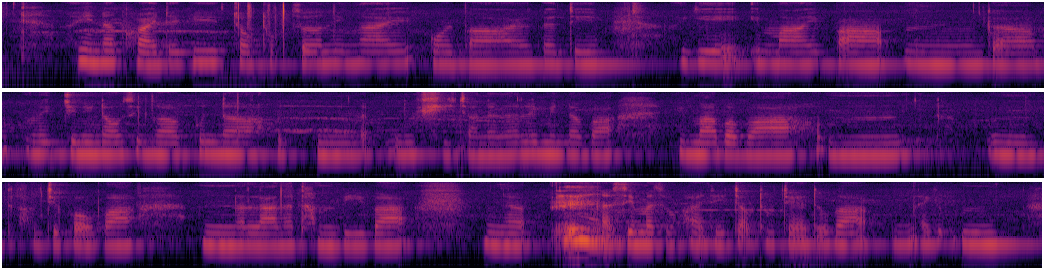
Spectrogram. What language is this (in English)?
Manipuri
